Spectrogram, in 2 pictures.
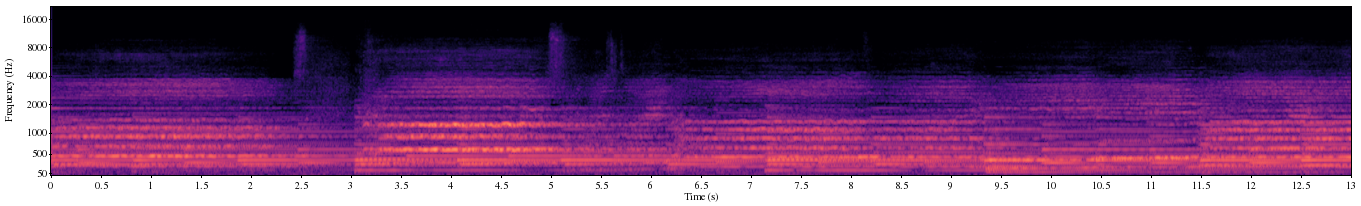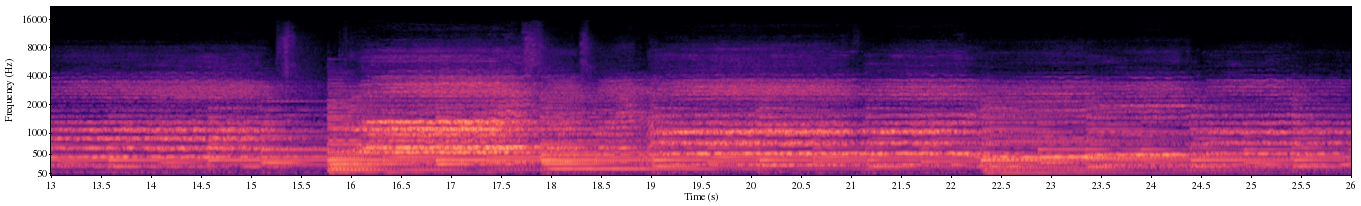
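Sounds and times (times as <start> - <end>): choir singing held chords: 0.0 - 26.0.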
